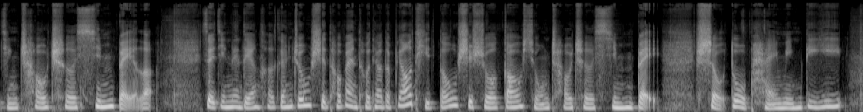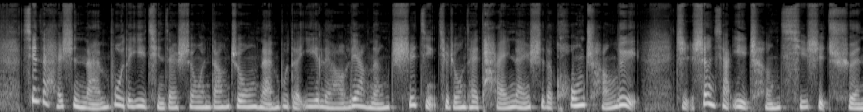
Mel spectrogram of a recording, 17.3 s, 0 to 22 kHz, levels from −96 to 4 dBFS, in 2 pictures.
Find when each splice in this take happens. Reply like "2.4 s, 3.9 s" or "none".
8.8 s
